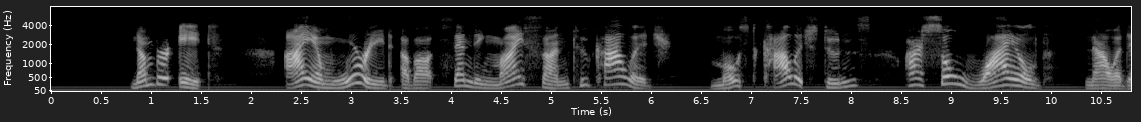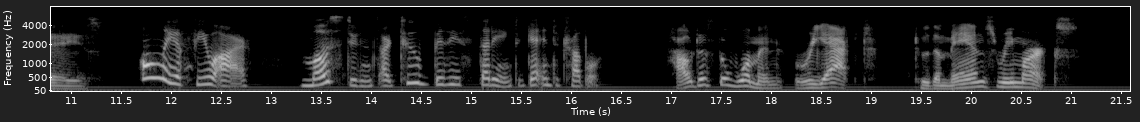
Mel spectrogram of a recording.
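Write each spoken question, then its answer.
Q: How does the woman react to the man's remarks?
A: She disagrees and says most students are busy studying.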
